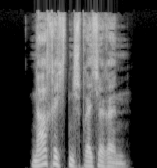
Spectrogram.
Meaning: a female newscaster
- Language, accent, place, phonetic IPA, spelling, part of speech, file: German, Germany, Berlin, [ˈnaːxʁɪçtn̩ˌʃpʁɛçəʁɪn], Nachrichtensprecherin, noun, De-Nachrichtensprecherin.ogg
